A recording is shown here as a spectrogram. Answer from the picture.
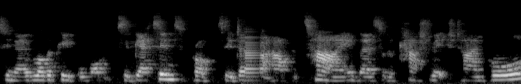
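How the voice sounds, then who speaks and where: A Mancunian accent in a monotone, flat delivery. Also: woman. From Manchester, northern England. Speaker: property investor and business executive. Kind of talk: podcast interview. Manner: hesitant fillers, frequent you know and repeats.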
